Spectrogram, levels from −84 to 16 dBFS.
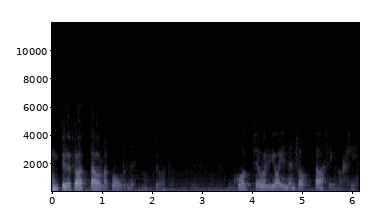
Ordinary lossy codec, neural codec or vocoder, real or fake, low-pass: Opus, 32 kbps; codec, 16 kHz in and 24 kHz out, 0.6 kbps, FocalCodec, streaming, 4096 codes; fake; 10.8 kHz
